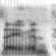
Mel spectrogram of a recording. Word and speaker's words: Dejvid: so my name is David spelled phonetically which was my parents idea wasn't mine that's why it's djv um uh but it's pronounced David I know a lot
